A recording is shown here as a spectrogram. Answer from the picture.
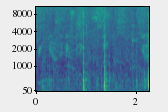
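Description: Two sharp knocks about half a second apart, over background voices.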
